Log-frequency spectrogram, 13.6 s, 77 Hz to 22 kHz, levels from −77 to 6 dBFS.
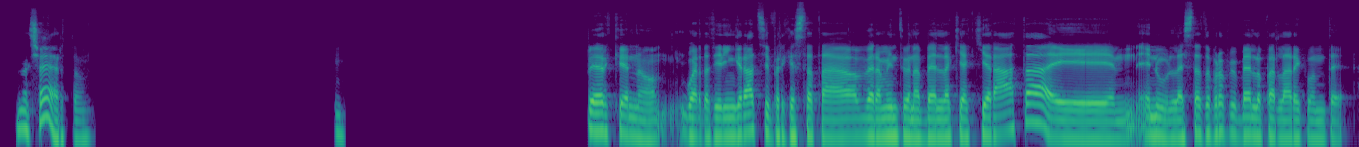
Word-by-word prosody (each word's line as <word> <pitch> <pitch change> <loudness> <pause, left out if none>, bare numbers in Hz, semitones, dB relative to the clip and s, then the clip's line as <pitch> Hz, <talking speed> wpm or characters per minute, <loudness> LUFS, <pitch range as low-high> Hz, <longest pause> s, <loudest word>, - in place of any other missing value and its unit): Ma 160 -1 -3
certo. 110 -4 -2 2.4
Mh. 135 - -9 2.5
Perché 140 -2 +3
no. 110 -3 -2
Mhmm, 110 - -12
guarda 120 -2 0
ti 120 - -1
ringrazio 130 +3 +1
perché 120 0 -1
è - - -1
stata 115 -1 0
veramente 120 0 +1
una 110 -1 +2
bella 115 +1 +1
chiacchierata, 130 - +1
ehm, 105 -1 +1
e 125 - -2
nulla, 110 -3 0
è - - +2
stato 125 +3 -1
proprio 130 0 -3
bello 120 0 +1
parlare 110 -2 -1
con 105 -1 -5
te. 105 0 -6
115 Hz, 115 wpm, -21 LUFS, 110-125 Hz, 2.5 s, Perché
